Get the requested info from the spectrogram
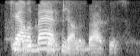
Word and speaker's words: Calabasas: Calabasas, am I saying that right? – Calabasas.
